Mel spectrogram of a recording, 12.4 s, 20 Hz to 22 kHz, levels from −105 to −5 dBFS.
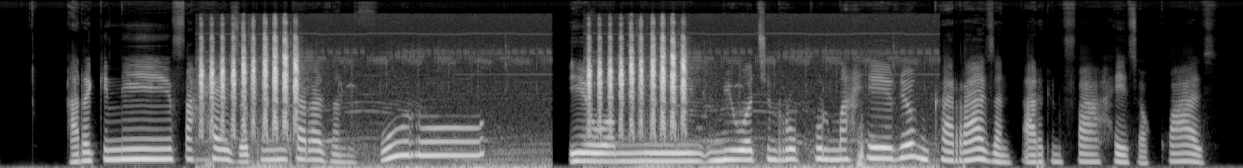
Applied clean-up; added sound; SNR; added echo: none; Bird; -3 dB; none.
